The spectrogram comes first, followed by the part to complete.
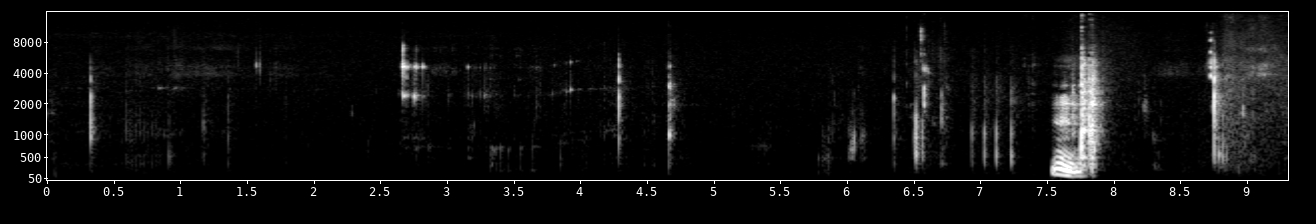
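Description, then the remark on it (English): Someone crunches ice, with scattered sharp cracking bites spaced irregularly, building to a loud grinding crunch toward the end, then a final brittle snap. “Pardon me, crunching ice, very irritating.”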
